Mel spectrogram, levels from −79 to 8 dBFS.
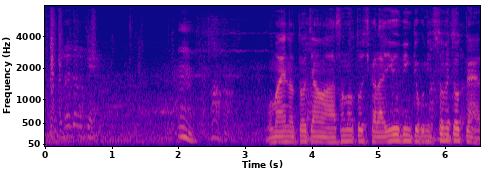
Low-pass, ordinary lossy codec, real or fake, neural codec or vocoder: none; none; real; none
